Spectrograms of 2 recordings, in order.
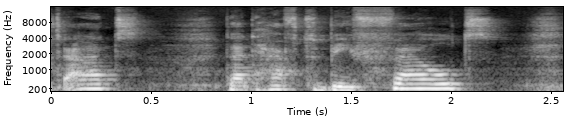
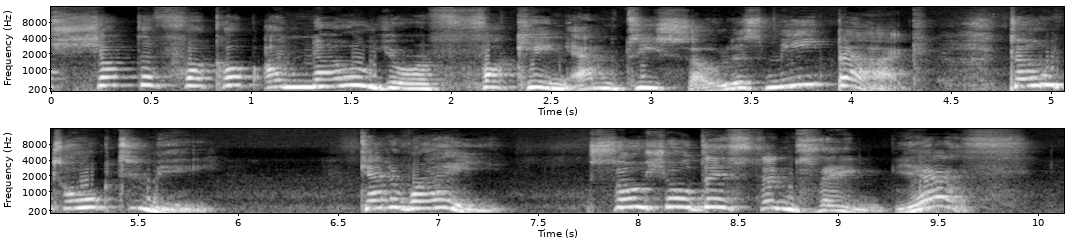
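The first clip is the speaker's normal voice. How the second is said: mock angry retort; 8 semitones higher than usual. Snapping back at fake spiritual people, high mock outrage. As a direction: send them away in a high, scornful voice.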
